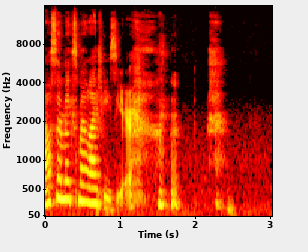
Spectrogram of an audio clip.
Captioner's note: laughs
